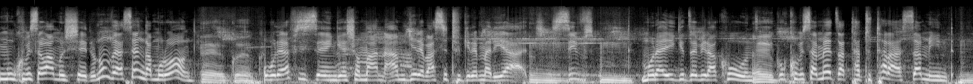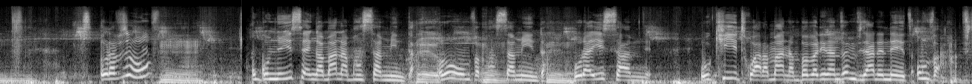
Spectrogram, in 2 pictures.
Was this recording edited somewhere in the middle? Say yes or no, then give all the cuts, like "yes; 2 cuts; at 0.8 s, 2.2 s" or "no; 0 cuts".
no; 0 cuts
